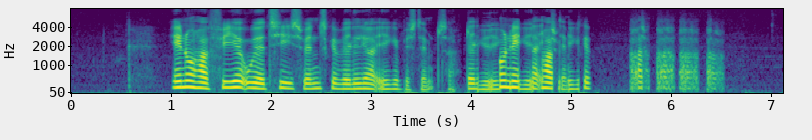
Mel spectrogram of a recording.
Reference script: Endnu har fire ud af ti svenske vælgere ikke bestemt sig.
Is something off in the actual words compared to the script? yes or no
yes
